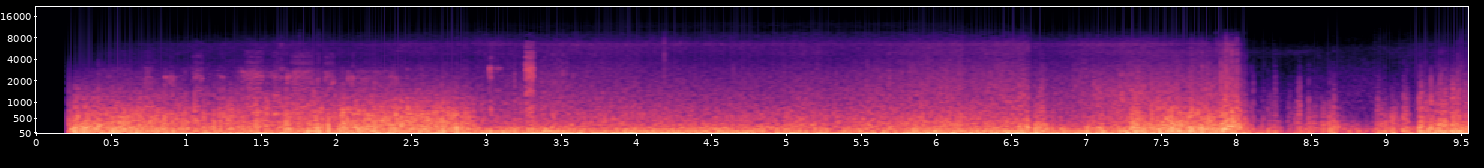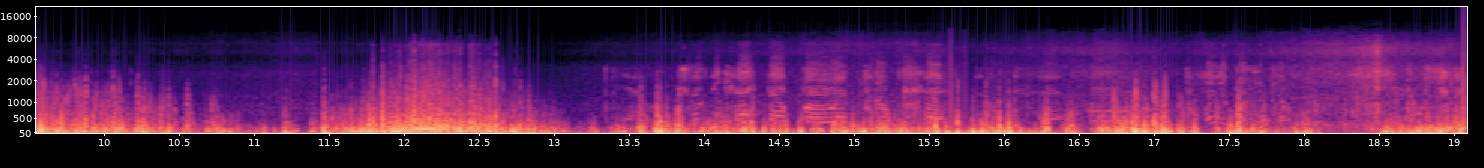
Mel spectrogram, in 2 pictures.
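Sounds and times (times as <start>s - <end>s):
wind rushing over microphone: 0.2s - 19.0s.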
